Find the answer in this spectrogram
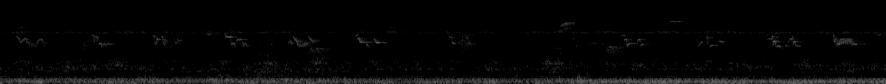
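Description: Faint small birds chirping repeatedly in short calls, over a low steady background hum.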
